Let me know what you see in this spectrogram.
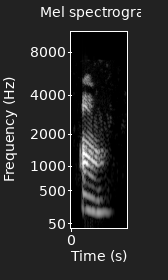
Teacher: এই আ স্বরধ্বনি উচ্চারণের সময় একমাত্র জিভ একেবারে নিম্নে অবস্থান করে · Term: নিম্ন স্বরধ্বনি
